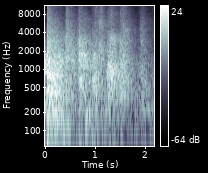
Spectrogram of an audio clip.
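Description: A kick striking a hand-held leather kicking paddle: a loud, sharp smack right at the start, then a few fainter knocks that die away over the next second and a half.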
